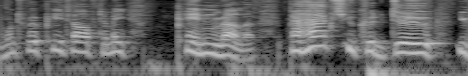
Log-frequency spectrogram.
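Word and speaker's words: Pinarello: bike bands it helps if you get the pronunciation right so pin reload you want to repeat after me pin roller perhaps you could do you could do a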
